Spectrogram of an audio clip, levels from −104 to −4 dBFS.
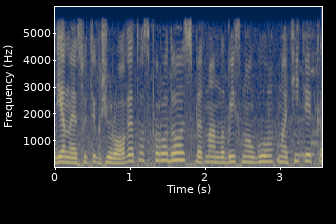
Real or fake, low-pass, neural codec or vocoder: fake; 5.4 kHz; codec, 16 kHz, 16 kbps, FunCodec, trained on Chinese and English, 50 frames a second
